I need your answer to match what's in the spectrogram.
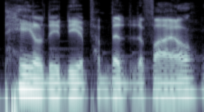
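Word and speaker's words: paedophile: His brother Andrew's crisis over his friendship and with pedophile, or as they say in Britain, pedophile. Look how they spell it. – Pedophile. – Yeah, they say pedo, but they spell it P-A-E.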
